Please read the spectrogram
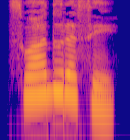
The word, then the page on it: ಸ್ವಾದುರಸೆ: svādu rase; Kannada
